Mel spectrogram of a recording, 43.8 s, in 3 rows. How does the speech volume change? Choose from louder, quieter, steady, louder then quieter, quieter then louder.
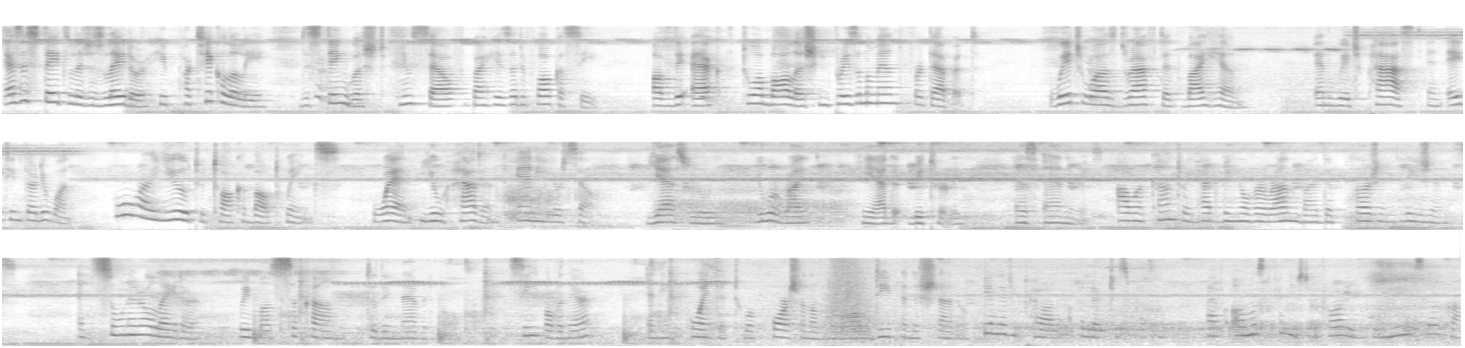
steady.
